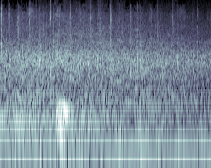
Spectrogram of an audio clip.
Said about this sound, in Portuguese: Acolhendo os nossos concelebrantes, os ministros, acolhendo mutuamente com uma calorosa salva de palmas, bem-vindos, bem-vindas ao Santuário de Nossa Senhora.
